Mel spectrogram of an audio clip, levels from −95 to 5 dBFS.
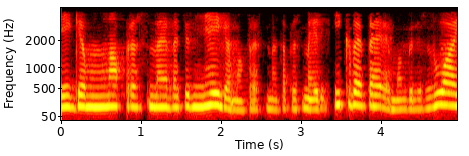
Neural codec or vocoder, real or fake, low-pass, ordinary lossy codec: codec, 16 kHz, 2 kbps, FunCodec, trained on LibriTTS, 25 frames a second; fake; 3.6 kHz; AAC, 16 kbps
